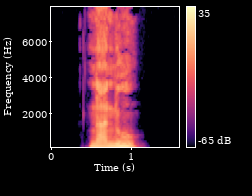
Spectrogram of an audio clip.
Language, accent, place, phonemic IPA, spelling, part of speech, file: German, Germany, Berlin, /naˈnuː/, nanu, interjection, De-nanu.ogg
- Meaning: An expression of wonderment or confusion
